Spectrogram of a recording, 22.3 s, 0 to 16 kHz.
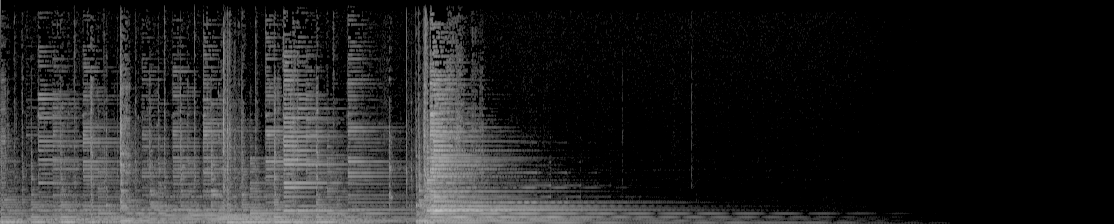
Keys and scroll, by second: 0.0-1.9 typing, 4.9-5.8 typing, 7.5 Delete, 9.9 ctrl+a, 10.8 ctrl+h, 16.9 m.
